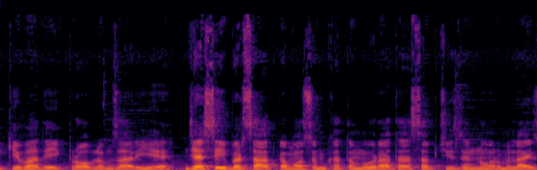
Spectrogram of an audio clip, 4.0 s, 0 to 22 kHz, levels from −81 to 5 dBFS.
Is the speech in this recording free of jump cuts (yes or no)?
no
